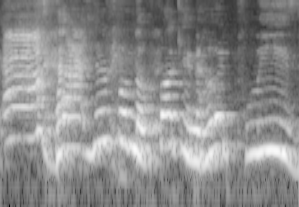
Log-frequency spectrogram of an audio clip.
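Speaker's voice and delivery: high, scoffing jeer at a boast; mocking disbelief. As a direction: laugh off the kid's tough claim. Teller jeers at kid's boast.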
